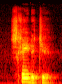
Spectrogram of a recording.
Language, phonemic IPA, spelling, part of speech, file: Dutch, /ˈsxedəcə/, schedetje, noun, Nl-schedetje.ogg
- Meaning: diminutive of schede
